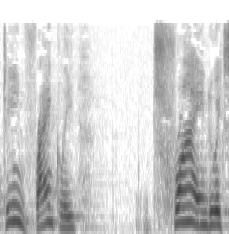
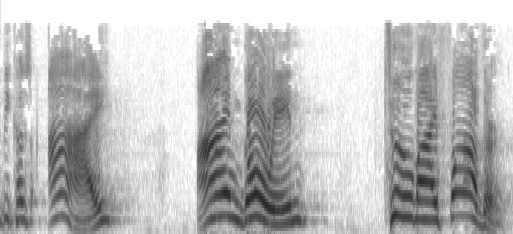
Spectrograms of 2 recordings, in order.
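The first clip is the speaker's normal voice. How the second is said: slow, swelling preached quote that climbs to a loud high peak; preacher thundering the words of Jesus; fiery scripture reading; 4 semitones higher, 7 dB louder, slower than usual. Acted. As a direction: bear down and build it to a cry on going to my Father. Preaching scripture at full force.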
